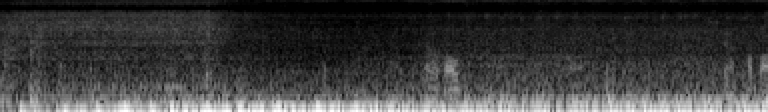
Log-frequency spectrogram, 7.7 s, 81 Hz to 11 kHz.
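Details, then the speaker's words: Fox body Ford Mustang test car with a customer's A3M manual ECU: deep, uneven rumble, stumbling and half-catching without settling to a clean idle; hard start from cylinders flooded with fuel dumped by the computer. "it's having trouble cuz whatever your computer dumped down the cylinders"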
